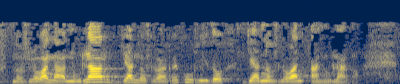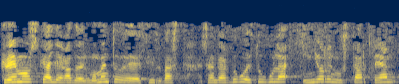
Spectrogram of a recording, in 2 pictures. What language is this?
Spanish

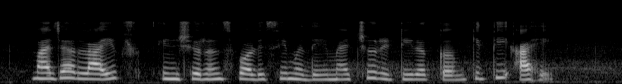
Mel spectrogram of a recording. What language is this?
Marathi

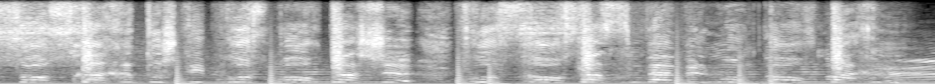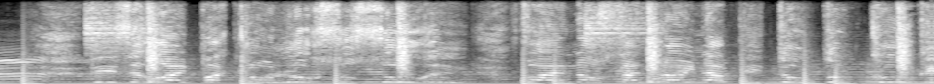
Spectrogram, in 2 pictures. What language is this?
German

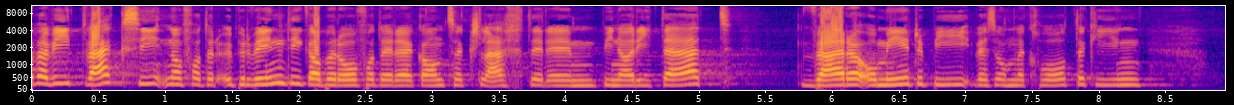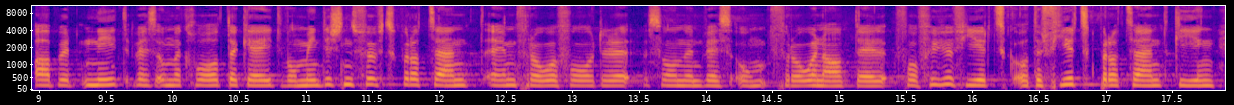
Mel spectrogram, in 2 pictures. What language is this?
Swiss German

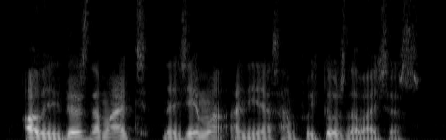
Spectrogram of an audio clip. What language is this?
Catalan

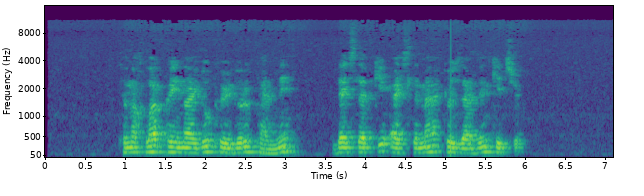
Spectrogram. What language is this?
Uyghur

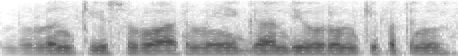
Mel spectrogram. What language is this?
Hindi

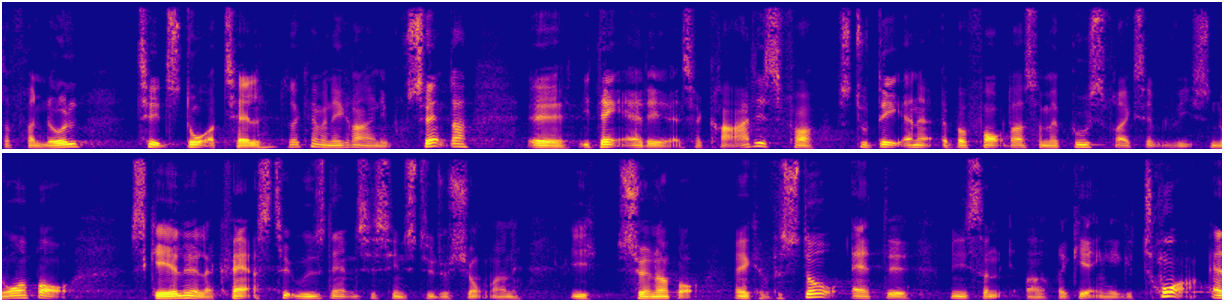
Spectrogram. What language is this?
Danish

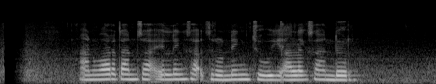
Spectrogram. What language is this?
Javanese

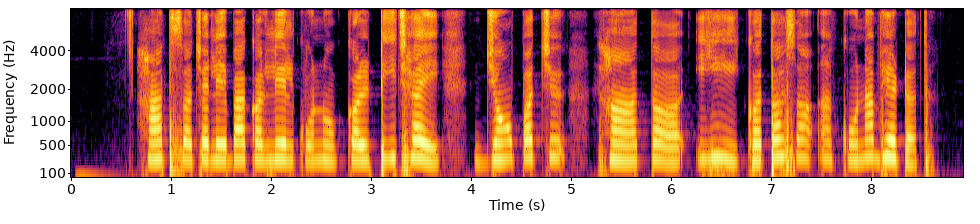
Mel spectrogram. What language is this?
Maithili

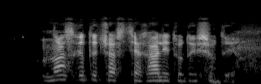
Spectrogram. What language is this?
Belarusian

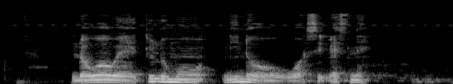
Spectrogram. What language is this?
Tupuri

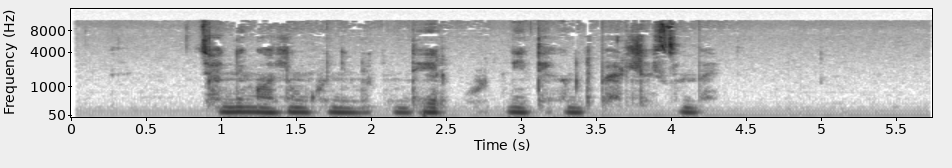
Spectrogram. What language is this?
Mongolian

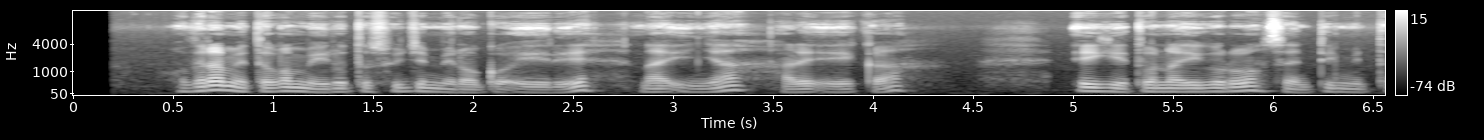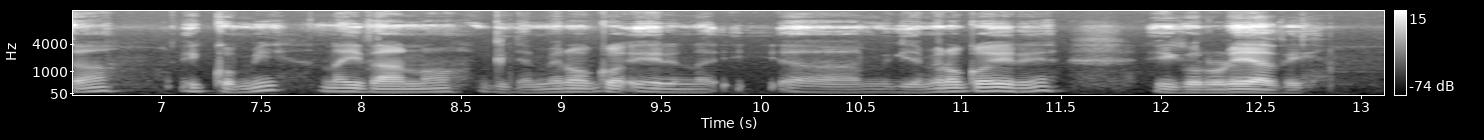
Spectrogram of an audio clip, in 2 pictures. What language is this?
Kikuyu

